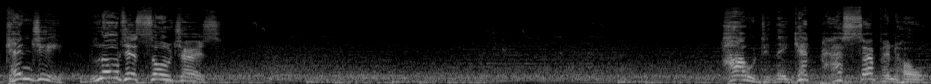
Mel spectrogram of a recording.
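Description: An actor playing a gruff, battle-eager warrior lieutenant in a video game cutscene, blunt and wary. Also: male voice, high voice, big pitch swings, unhurried, heavily acted. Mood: urgent. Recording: music behind the voice.

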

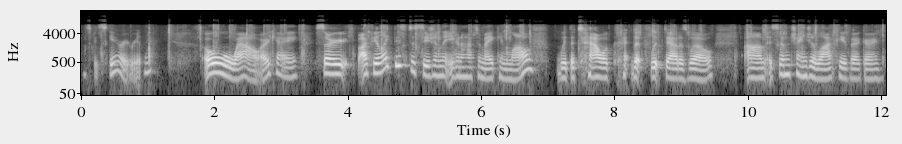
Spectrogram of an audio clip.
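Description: A woman's voice: deep voice, normal speed, a little hiss or hum. Chatty Australian woman reading tarot cards. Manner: chatty, thinking aloud while drawing cards. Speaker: tarot reader. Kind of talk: casual tarot reading to camera. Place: indoors at a table, overhead camera on her hands.

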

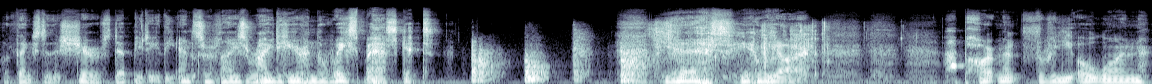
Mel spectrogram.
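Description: A man playing a cold, scheming killer in an old-time radio mystery, speaking with slow, low menace. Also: lively intonation, noisy background. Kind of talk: 1950s-style radio drama acting.

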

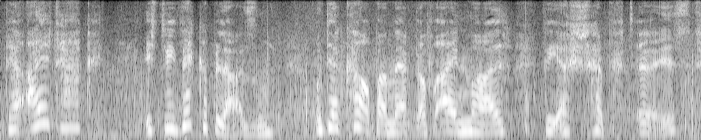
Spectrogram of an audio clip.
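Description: A woman's voice: medium pitch, animated, slow pace, background noise. An actress playing a mature, seductive Italian noblewoman in a radio play, haughty, sly and condescendingly sweet, drawling theatrically. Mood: gracious, amused. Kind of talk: German radio play acting. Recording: studio radio play with music underneath.

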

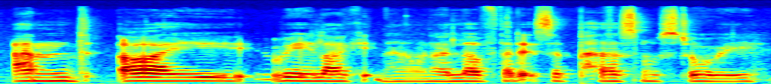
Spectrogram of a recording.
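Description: A man's voice: on the high side, little pitch movement, brisk, gravelly. A young British man chatting casually and enthusiastically as co-host of a reaction video. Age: young adult. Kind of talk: casual chat. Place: small indoor room at home. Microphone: microphone on the desk.

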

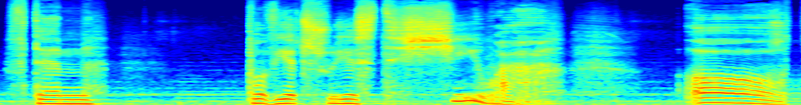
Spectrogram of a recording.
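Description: An actor playing a morbid, romantic Polish count of fifty in a radio play of dramatic verse, brooding and theatrical. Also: male voice, mid-range voice, vocal fry.

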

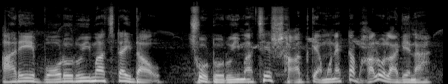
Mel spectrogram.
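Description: A man's voice: on the low side, animated, moderate pace, natural voice. A man playing an exasperated, hungry village farmer husband who complains dramatically in a comedy cartoon. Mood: eager, bossy. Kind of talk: Bengali comedy cartoon dialogue.

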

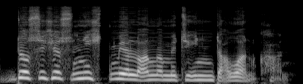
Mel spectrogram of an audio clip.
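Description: A woman's voice: mid-range voice, lively intonation, measured pace, vocal fry, darkish tone, no room sound, clean studio sound. A woman voicing a plain-spoken, pitying male miller in a storybook, emphatic and plaintive.

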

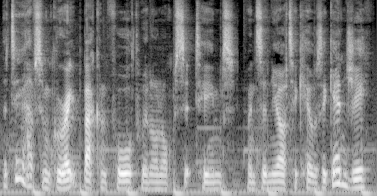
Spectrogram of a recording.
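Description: A man's voice: medium pitch, lively intonation, fast, a bit bright. A man presenting scripted narration as a video host, in an explanatory style. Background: background music.

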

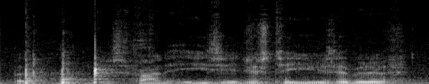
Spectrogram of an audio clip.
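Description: A man in his sixties giving a casual, unhurried cooking demonstration in a home kitchen, often repeating his phrases as he goes. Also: low-pitched, flat delivery. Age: 60s. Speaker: home cook, presenter. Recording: clattering dishes, clicks, kitchen noise.

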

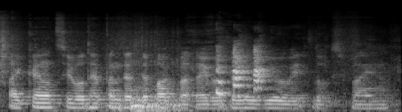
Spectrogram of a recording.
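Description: A man's voice: on the low side, flat delivery, fairly quick, heavy background noise. Dry, mildly teasing young man. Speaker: vlogger. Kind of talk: casual home vlog. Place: small living room, indoors.

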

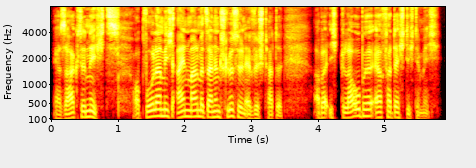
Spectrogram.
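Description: A man reading a detective story aloud as an audiobook, giving each quoted character a slightly different tone in a measured storytelling manner. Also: mid-range voice, expressive, no echo, clean studio sound. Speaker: audiobook narrator. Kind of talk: scripted audiobook narration with voiced dialogue.

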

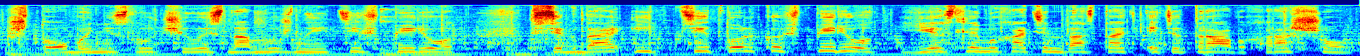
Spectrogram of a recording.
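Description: A woman voicing a kindly, steadfast adult fairy godmother in a cartoon dub, calm, reassuring and instructive. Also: medium pitch, normal speed, close to an everyday voice. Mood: calm, firm. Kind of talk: cartoon dubbing.

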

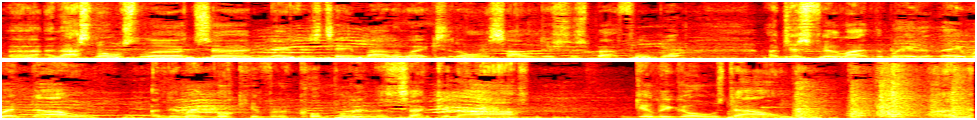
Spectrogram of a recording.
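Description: A middle-aged football manager talks frankly and at length after a match. His voice sits a little high. He is recorded outdoors beside the pitch, with clear wind and traffic noise behind him. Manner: frank, chatty, fast-flowing. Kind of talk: post-match interview.

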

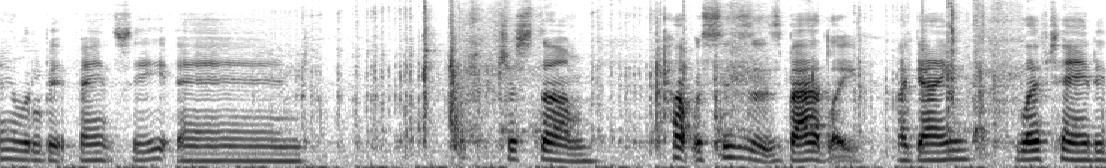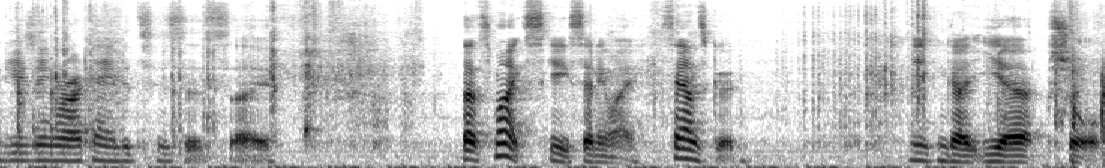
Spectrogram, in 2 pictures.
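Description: A woman's voice: sits low, background noise. A middle-aged woman from North Queensland with a broad Australian accent, chatting casually and self-deprecatingly while crafting at her desk. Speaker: papercraft channel host. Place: home craft desk, indoors. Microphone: tabletop mic, overhead camera on hands.

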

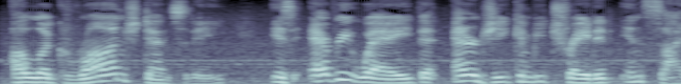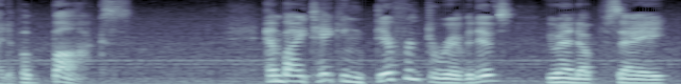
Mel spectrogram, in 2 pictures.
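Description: A middle-aged man giving a dramatic reading of a science blog to camera, theatrical and emphatic, with halting phrasing and stretched words. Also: mid-range voice, slight background noise. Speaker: amateur physicist and video blogger. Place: small indoor room with bookshelves. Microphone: handheld-style microphone on a stand, close in front.

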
